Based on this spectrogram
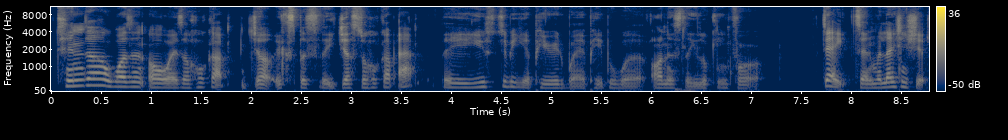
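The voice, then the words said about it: Sleepy, tired-sounding voice. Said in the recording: “apologize for my voice. This is my nighttime voice. This is always when I sound very sleepy or tired, even though I'm not, or I sound a little bit sick”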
